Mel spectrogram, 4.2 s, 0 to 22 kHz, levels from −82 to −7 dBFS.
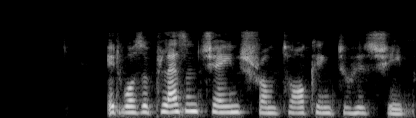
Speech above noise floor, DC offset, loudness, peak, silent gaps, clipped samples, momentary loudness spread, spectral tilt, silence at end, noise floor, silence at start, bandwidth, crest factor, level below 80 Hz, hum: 59 dB; under 0.1%; -26 LUFS; -8 dBFS; none; under 0.1%; 8 LU; -5.5 dB/octave; 0.05 s; -85 dBFS; 1.1 s; 7.6 kHz; 18 dB; -68 dBFS; none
